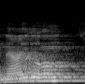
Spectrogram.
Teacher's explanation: نعیدہم عین وسط حلق سے ادا ہوگا. دال اور ہا معروف طریقے سے پڑھتے ہوئے ہا کو میم سے ملائیں گے.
